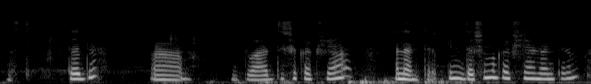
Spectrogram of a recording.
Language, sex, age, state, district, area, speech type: Sanskrit, female, 18-30, Kerala, Kasaragod, rural, spontaneous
